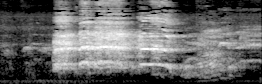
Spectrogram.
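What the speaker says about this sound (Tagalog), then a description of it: "Yan, kukuha pa ng manok." A rooster crows loudly and close after a quiet start, a long strained call followed by softer clucking from chickens as it fades.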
